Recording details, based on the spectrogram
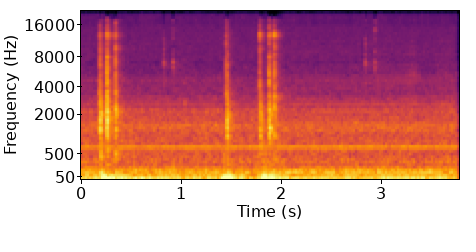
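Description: Light typing on a computer keyboard, a few quiet clusters of quick key taps separated by pauses over a faint steady background hum.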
